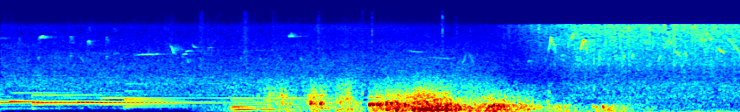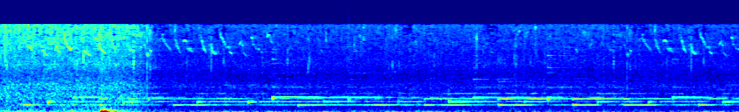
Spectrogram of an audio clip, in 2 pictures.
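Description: Soft music of long held notes, with a roll of thunder about five seconds in, the loudest sound here, followed by steady rain that stops about two-thirds of the way through, leaving the music alone.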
